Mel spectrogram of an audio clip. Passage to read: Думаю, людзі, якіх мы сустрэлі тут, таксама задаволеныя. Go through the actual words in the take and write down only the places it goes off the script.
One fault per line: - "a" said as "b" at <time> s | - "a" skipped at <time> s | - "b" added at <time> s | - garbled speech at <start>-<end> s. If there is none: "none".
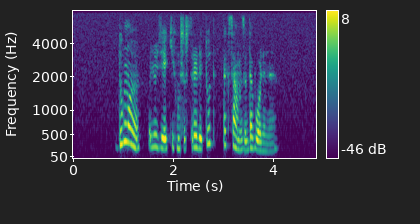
none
